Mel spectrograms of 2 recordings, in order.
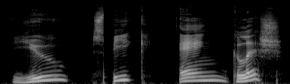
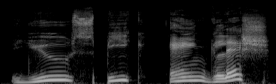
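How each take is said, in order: First: Very slow, high, hopeful question; hopeful echo. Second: Put-on very slow, high French-accented English; broken English. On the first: Acted. Sparks echoing the footman's question, very slow and hopeful. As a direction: plead the question back, stretched out. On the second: Footman asking the American, very slow broken English. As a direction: stretch out each word in a French accent. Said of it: "says in broken English".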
